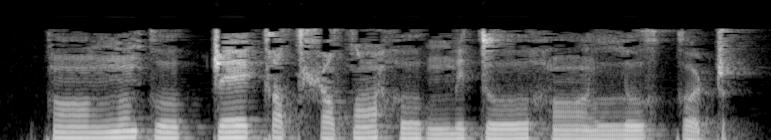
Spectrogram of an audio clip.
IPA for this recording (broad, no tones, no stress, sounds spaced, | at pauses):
k ɔ̃ː ŋ õ k oː k ʈ ɛː k ɾ ɔ tˤ x e tˤ õ h oː ŋ͡m e t oː h ɔ̃ː lː o x k ɔ ʈ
